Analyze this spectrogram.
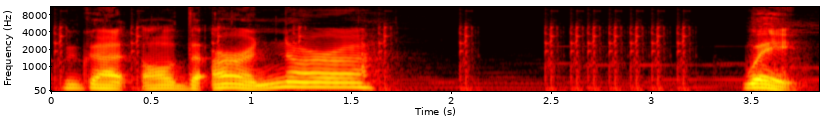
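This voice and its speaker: While game music plays, a man chats with viewers of his game stream in a casual, playful manner, exclaiming often. He has a mid-range, slightly mellow voice and takes things slowly.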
